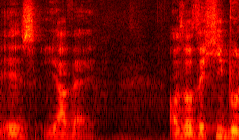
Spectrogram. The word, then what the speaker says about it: Yahweh: yo-dee-hey valve a which is Yavin the basic pronunciation of the name is Yahweh although the Hebrew letter valve can also be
